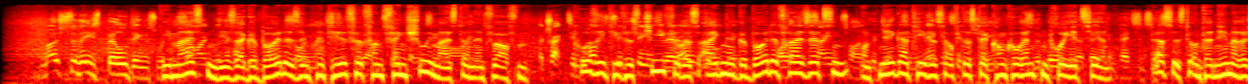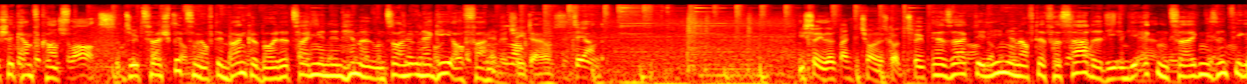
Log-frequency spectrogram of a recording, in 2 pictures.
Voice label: voice over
